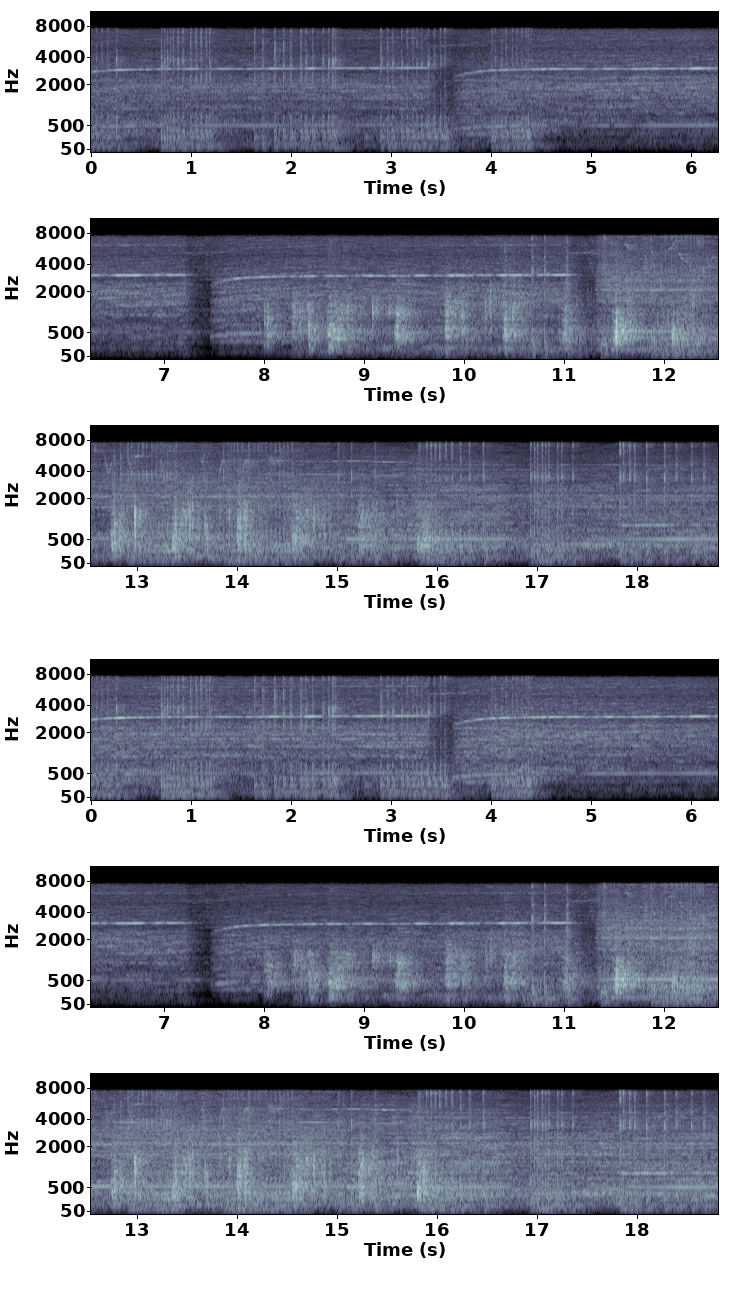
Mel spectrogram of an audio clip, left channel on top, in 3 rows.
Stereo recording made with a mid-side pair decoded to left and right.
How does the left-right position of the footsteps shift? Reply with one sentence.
You can hear the footsteps move from left to right.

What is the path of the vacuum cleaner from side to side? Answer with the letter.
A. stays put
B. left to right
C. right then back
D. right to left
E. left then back
E.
